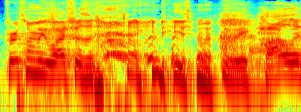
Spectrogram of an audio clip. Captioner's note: both laughing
